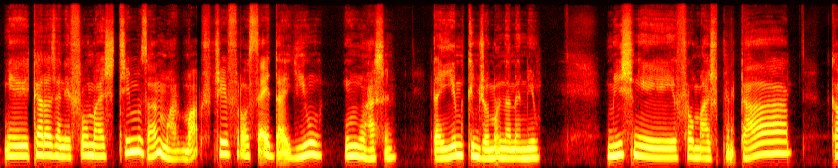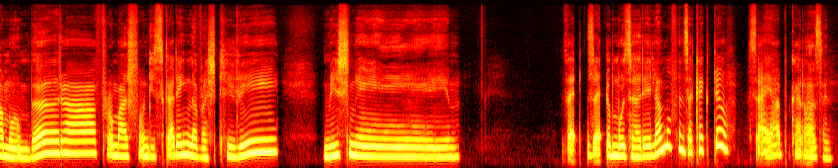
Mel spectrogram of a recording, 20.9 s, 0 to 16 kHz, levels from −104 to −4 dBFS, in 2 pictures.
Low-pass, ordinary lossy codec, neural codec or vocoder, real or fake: 14.4 kHz; none; codec, 44.1 kHz, 3.4 kbps, Pupu-Codec; fake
